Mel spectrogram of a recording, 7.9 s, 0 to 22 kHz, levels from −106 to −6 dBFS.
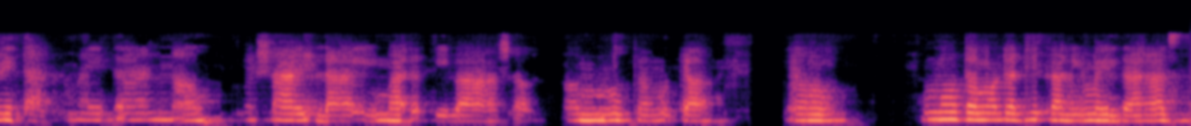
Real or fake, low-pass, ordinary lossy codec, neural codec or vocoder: fake; 7.2 kHz; none; codec, 16 kHz in and 24 kHz out, 0.6 kbps, FireRedTTS-2 codec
